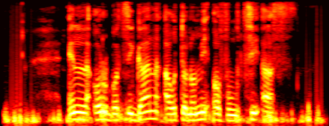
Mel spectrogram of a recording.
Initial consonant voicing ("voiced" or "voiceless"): voiced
